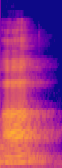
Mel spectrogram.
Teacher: दीर्घ में दो मात्रा का समय लगता है, यही मेन डिफरेंस है बोलने में, ध्वनि के उच्चारण में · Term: दीर्घ स्वर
